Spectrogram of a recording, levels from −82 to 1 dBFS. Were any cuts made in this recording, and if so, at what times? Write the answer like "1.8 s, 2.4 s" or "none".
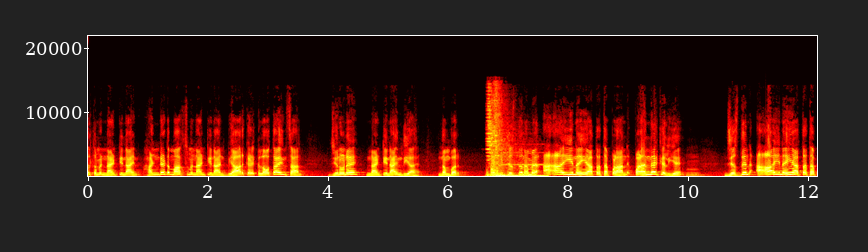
6.9 s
